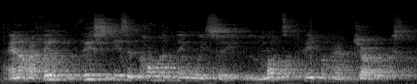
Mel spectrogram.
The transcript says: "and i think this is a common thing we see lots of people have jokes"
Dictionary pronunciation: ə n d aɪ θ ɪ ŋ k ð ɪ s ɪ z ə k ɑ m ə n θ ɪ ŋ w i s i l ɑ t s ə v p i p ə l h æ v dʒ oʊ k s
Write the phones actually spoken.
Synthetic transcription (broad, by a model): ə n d aɪ θ ɪ ŋ k ð ɪ s ɪ z ə k ɑ m ə n θ ɪ ŋ w i s i l ɑ t s ə v p i p ə l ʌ v dʒ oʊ k s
